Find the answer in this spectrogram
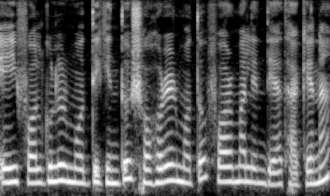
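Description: Against a quiet background, the audio comes across close and dry, without any echo. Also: woman. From Bangladesh, Dhaka. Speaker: vlogger. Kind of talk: vlog narration.

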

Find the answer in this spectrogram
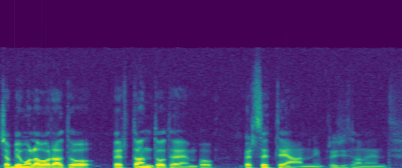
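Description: A man's unremarkable speaking voice at medium pitch and a fairly quick pace, with a dry sound and no echo. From Basilicata, southern Italy (Tricarico); Basilicata, Italy. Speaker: author; interviewee. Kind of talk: live talk interview. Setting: festival stage with audience. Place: open country. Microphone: handheld.

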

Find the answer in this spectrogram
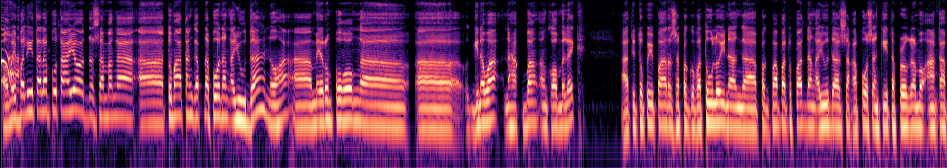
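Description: A man speaks in an ordinary speaking voice, fairly high in pitch, at a moderate pace with very even loudness and hardly any pauses. The recording is very clean with a silent background and a dry, close sound with no echo. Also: ordinary pitch variation. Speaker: radio host. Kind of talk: broadcast interview.

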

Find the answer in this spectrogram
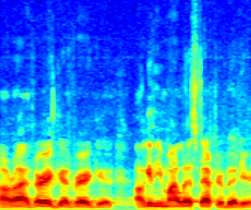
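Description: A man talking at a fairly quick pace over light background noise. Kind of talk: church announcements. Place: church. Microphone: headset.

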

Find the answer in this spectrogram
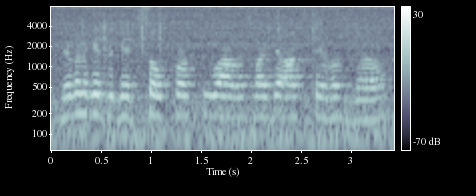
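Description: A woman speaks at a fairly quick pace in a fairly low voice with little pitch movement. Background noise is clearly audible.

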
